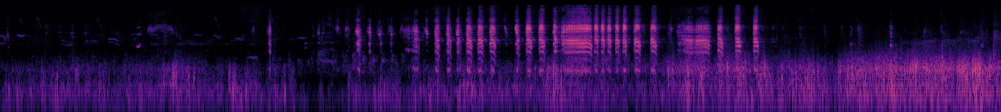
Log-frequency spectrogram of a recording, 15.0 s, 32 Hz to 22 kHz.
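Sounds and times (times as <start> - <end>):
guinea fowl calling: 3.5 - 11.5.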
